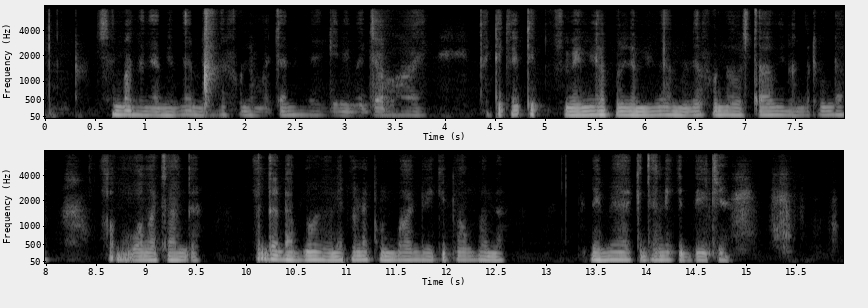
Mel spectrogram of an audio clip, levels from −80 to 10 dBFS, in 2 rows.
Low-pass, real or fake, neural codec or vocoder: 7.2 kHz; fake; codec, 44.1 kHz, 2.6 kbps, DAC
